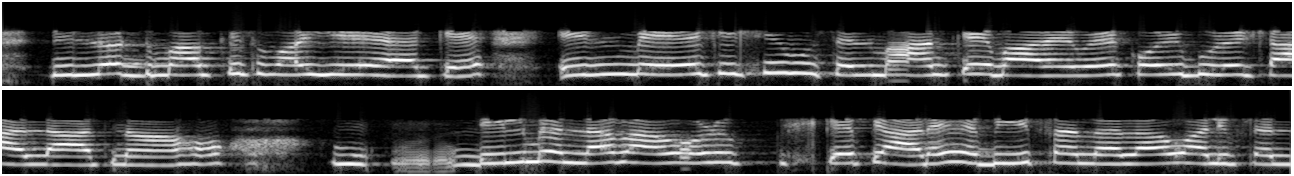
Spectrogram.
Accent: Faisalabad, Punjab, Pakistan; میرا تعلق فیصل آباد سے ہے.

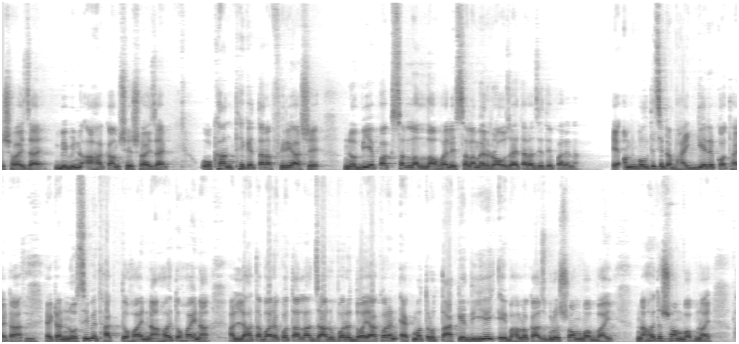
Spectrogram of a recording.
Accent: Bangladesh; তো আমাকে জিজ্ঞাসা করলো আপনি কোথা থেকে আসছেন, আমি তো বললাম বাংলাদেশ থেকে আসছি

